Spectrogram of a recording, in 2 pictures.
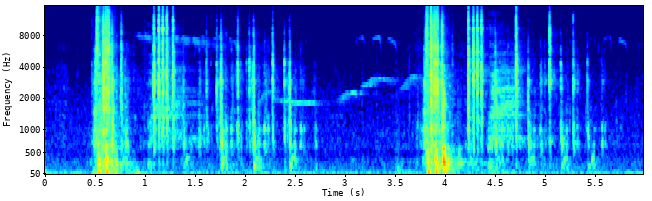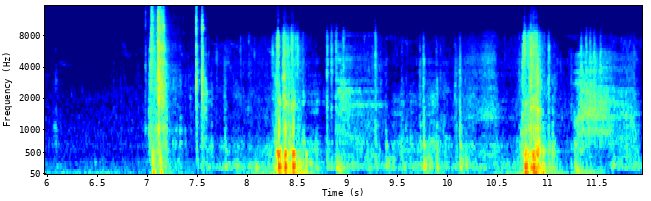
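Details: Yamaha YZ250 dirt bike kick-started with fuel on, choke on and a bit of throttle, after a very oily, black, fouled spark plug was removed. Repeated kicks a few seconds apart each give a short ratcheting crank with no firing; the owner suspects it may have been flooded.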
